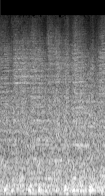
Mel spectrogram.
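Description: A pep band of brass and saxophones, with a sousaphone in the low end, playing a tune.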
